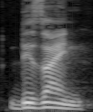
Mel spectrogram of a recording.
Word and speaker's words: design: Example, डिज़ाइन, DESIGN. जी के बाद एन आया है इसलिए एन साइलेंट है. डिज़ाइन. रिज़ाइन, जी के बाद एन है इसलिए जी का प्रोनाउंसिएशन नहीं हुआ है, जी साइलेंट है.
